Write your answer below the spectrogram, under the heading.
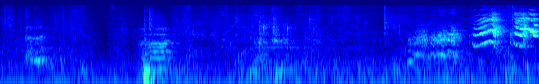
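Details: A six-month-old baby red-fronted macaw (Ara rubrogenys) wanting pets and scratches for itchy new feathers gives soft, scattered grumbling notes, then a short burst of harsh, wavering squawks, over faint rustling.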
